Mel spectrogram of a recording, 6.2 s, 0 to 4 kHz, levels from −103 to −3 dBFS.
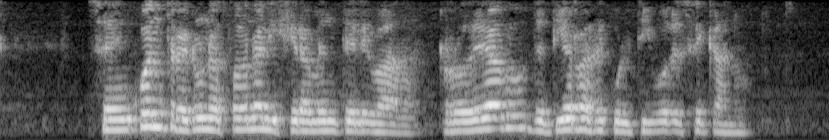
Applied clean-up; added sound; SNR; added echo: none; none; none; none.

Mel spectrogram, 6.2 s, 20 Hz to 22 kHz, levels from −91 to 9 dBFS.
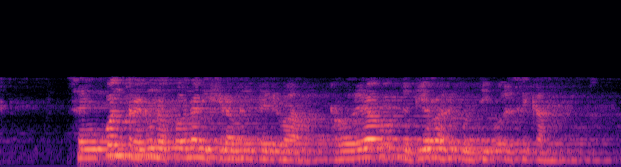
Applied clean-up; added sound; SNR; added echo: none; none; none; reverberation time 2.1 s.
